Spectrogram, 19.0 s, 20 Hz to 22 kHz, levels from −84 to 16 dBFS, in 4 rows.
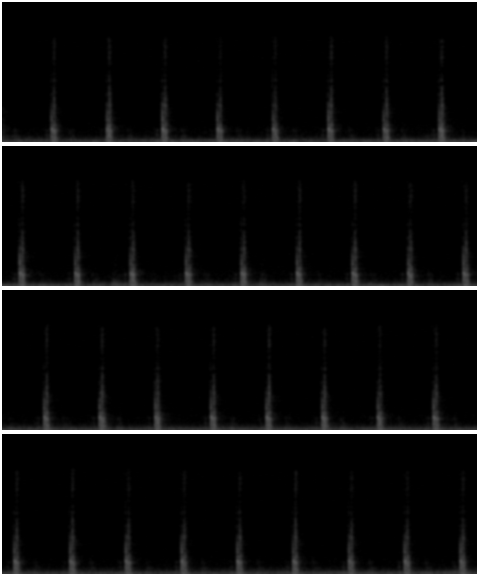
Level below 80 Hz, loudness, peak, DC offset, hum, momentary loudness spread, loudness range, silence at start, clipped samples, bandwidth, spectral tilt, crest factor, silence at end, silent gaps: -64 dBFS; -52 LUFS; -28 dBFS; under 0.1%; none; 11 LU; 2 LU; 0 s; under 0.1%; 16.5 kHz; -3.5 dB/octave; 26 dB; 0 s; none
